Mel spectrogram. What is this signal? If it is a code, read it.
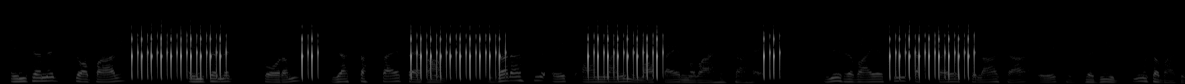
Pulse dialling, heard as clicks on a phone line, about 10 pulses a second, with speech in Urdu. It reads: 0 2 0 8 2 9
